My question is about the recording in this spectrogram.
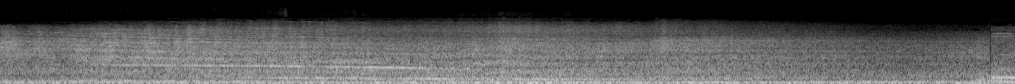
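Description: Airbus BelugaST's two turbofan jet engines running loud as the plane touches down and rolls out on the runway, with a thin whine that falls slowly in pitch over the first few seconds. Near the end the sound changes to a steadier engine hum with a low, even tone.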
